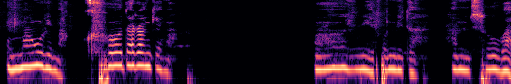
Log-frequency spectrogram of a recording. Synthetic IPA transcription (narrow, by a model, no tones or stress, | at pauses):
oŋmːaŋuɾimakʰɔd̪aɾaŋɡema | aepomɲida | hamsuwa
